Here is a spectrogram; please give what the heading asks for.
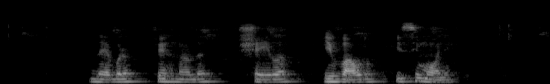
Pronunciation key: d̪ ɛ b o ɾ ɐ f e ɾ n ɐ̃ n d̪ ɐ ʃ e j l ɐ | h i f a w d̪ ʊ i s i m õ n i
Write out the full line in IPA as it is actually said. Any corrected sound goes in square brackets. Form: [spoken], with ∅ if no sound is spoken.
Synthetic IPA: d̪ ɛ b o ɾ ɐ f e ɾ n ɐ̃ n d̪ ɐ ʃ e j l ɐ | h i [v] a w d̪ ʊ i s i m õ n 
